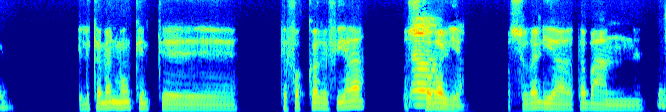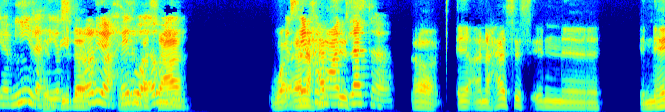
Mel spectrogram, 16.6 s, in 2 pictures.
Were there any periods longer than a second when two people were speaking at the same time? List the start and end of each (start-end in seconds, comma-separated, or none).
8.8-10.7, 11.8-13.0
